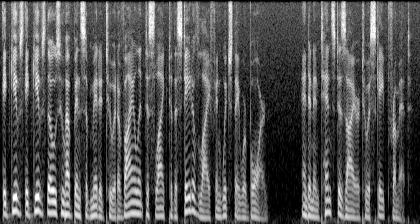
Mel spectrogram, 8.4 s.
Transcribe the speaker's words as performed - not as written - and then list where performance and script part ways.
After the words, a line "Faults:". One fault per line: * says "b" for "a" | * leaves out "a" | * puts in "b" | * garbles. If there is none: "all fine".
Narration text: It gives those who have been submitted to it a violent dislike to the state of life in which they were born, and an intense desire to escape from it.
It gives it gives those who have been submitted to it a violent dislike to the state of life in which they were born, and an intense desire to escape from it.
Faults:
* puts in "it gives"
